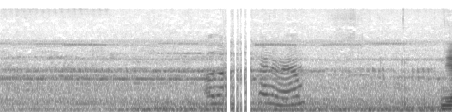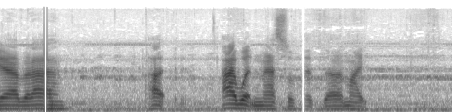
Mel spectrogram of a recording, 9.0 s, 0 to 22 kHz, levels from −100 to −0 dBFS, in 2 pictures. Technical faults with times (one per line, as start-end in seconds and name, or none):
2.23-2.51 Bluetooth dropout
4.96-5.04 Bluetooth dropout
7.53-7.61 Bluetooth dropout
